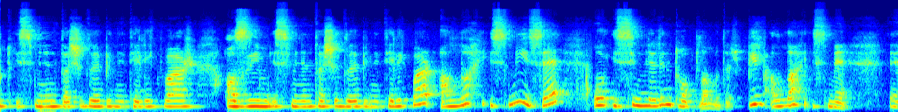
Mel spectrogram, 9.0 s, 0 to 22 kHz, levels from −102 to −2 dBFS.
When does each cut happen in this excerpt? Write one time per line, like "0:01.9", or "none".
0:05.9
0:07.6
